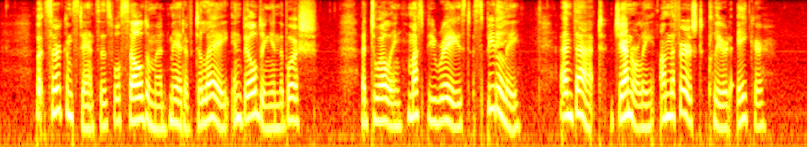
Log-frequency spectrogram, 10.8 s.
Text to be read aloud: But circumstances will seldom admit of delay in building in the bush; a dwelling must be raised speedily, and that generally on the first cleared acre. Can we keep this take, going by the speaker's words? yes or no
yes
